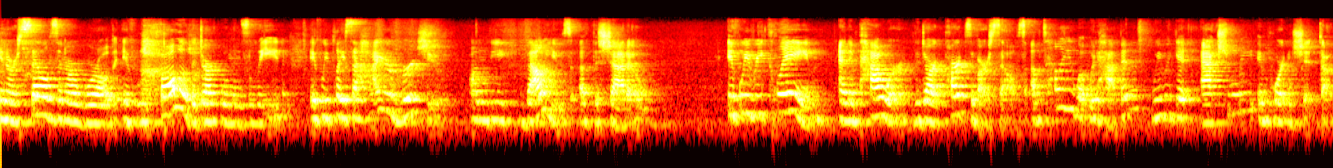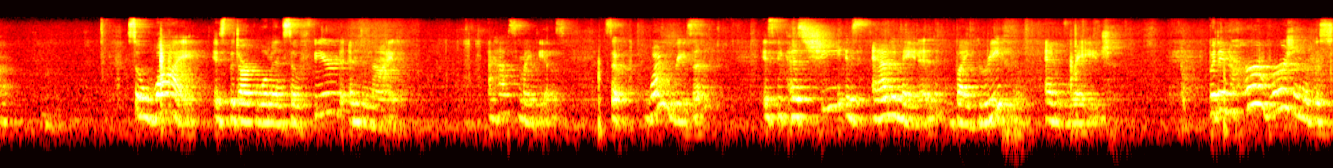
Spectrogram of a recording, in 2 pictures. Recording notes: This special episode is a recording of an hour-long keynote address I gave in the fall of 2016.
